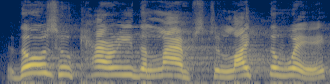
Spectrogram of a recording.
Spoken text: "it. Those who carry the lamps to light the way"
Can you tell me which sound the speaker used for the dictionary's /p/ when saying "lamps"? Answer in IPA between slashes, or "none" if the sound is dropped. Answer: /p/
